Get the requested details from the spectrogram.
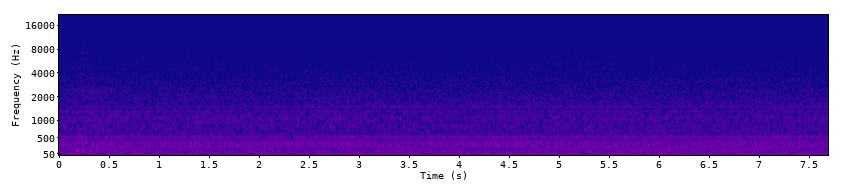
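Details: Dell Latitude D610 laptop: steady, even fan whir with faint hum and no change; fan runs but laptop won't boot, cause unknown.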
